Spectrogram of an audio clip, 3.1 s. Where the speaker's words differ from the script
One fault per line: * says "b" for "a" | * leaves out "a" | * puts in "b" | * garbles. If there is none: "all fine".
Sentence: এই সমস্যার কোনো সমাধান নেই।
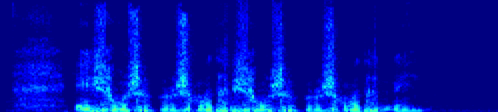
* puts in "সমস্যার কোনো সমাধান"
